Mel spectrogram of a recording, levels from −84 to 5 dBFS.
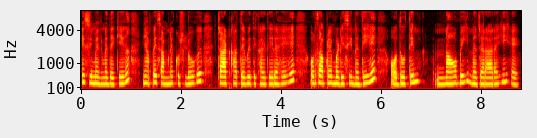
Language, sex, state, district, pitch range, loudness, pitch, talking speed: Hindi, female, Rajasthan, Jaipur, 200-225 Hz, -21 LUFS, 210 Hz, 210 wpm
